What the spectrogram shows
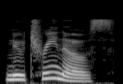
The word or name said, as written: neutrino's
